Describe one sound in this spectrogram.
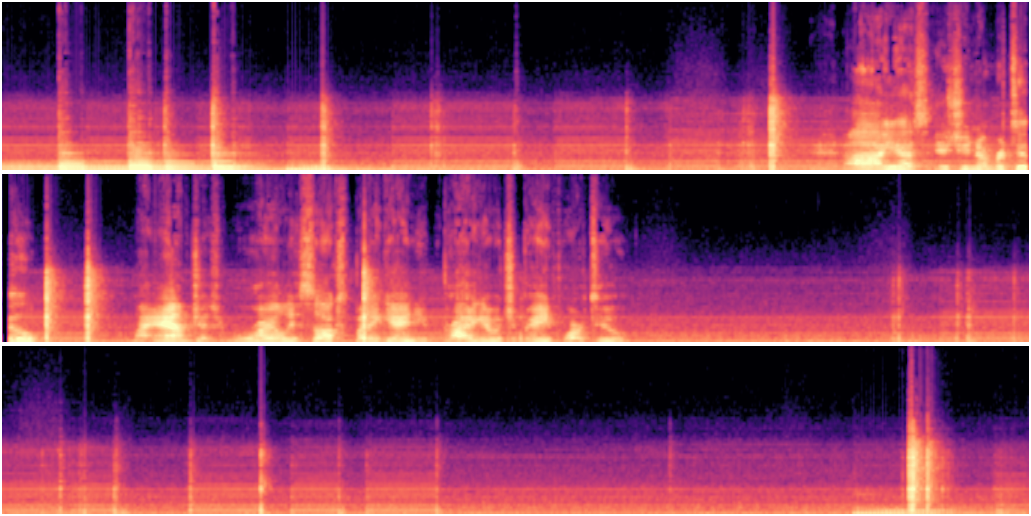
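An electric bass guitar plays plucked notes.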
